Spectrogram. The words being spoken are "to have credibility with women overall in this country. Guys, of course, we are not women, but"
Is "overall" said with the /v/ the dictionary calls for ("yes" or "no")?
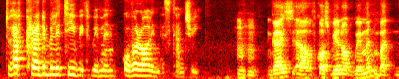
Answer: yes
